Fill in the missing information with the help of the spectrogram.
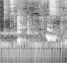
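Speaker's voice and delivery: whispered aside; breathy under-breath aside; quick whispered remark to viewers. Real, not acted. Whispered aside about makeup.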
